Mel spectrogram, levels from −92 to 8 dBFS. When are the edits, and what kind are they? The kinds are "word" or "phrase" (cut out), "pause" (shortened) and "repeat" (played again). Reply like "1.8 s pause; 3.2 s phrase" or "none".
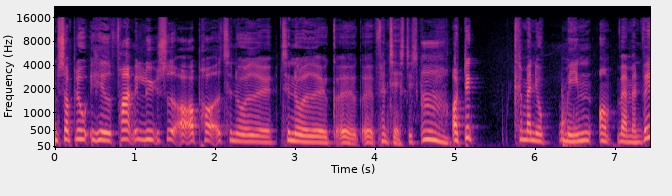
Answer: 2.8 s pause

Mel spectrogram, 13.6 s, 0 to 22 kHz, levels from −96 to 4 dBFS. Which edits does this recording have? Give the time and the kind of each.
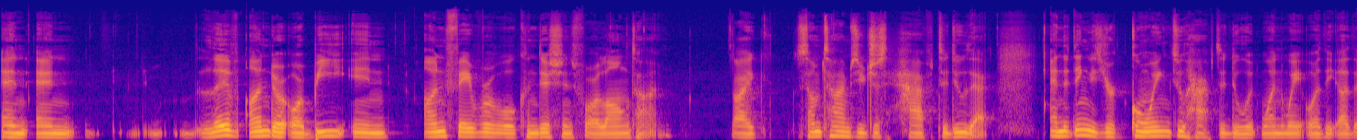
6.9 s pause

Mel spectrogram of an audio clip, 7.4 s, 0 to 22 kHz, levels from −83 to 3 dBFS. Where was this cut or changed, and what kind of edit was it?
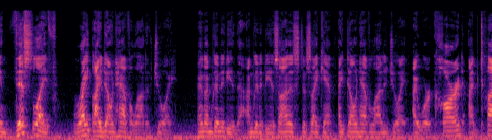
1.4 s word; 3.4 s word

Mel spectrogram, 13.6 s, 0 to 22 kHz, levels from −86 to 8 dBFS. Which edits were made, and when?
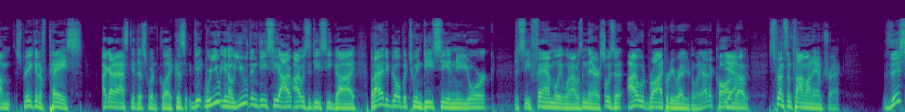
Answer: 2.4 s word; 3.3 s word; 3.7 s word; 4.4 s word; 7.7 s word; 8.7 s word; 9.1 s word; 9.9 s word; 11.6 s word

